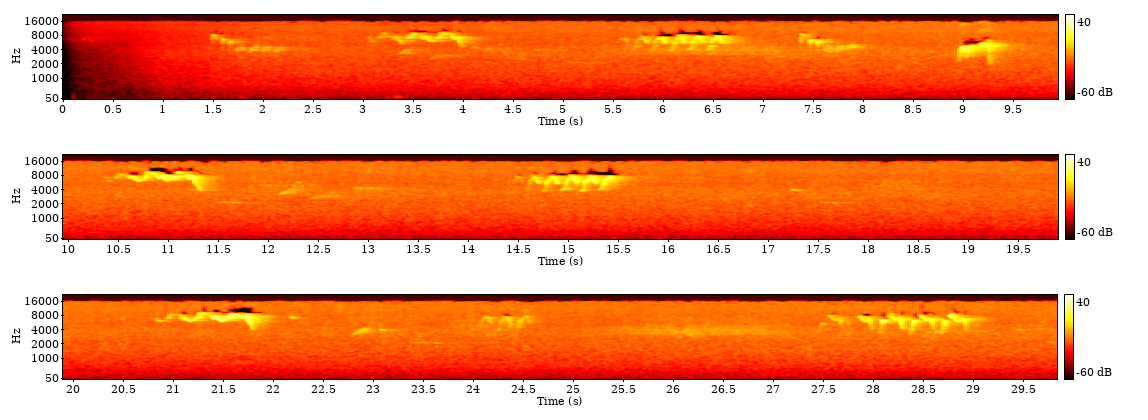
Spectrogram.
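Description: Birds singing in short, high chirping phrases every few seconds over a steady background hiss. The sound fades in at the start.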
